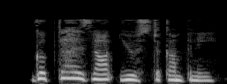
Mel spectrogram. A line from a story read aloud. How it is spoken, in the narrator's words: he said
